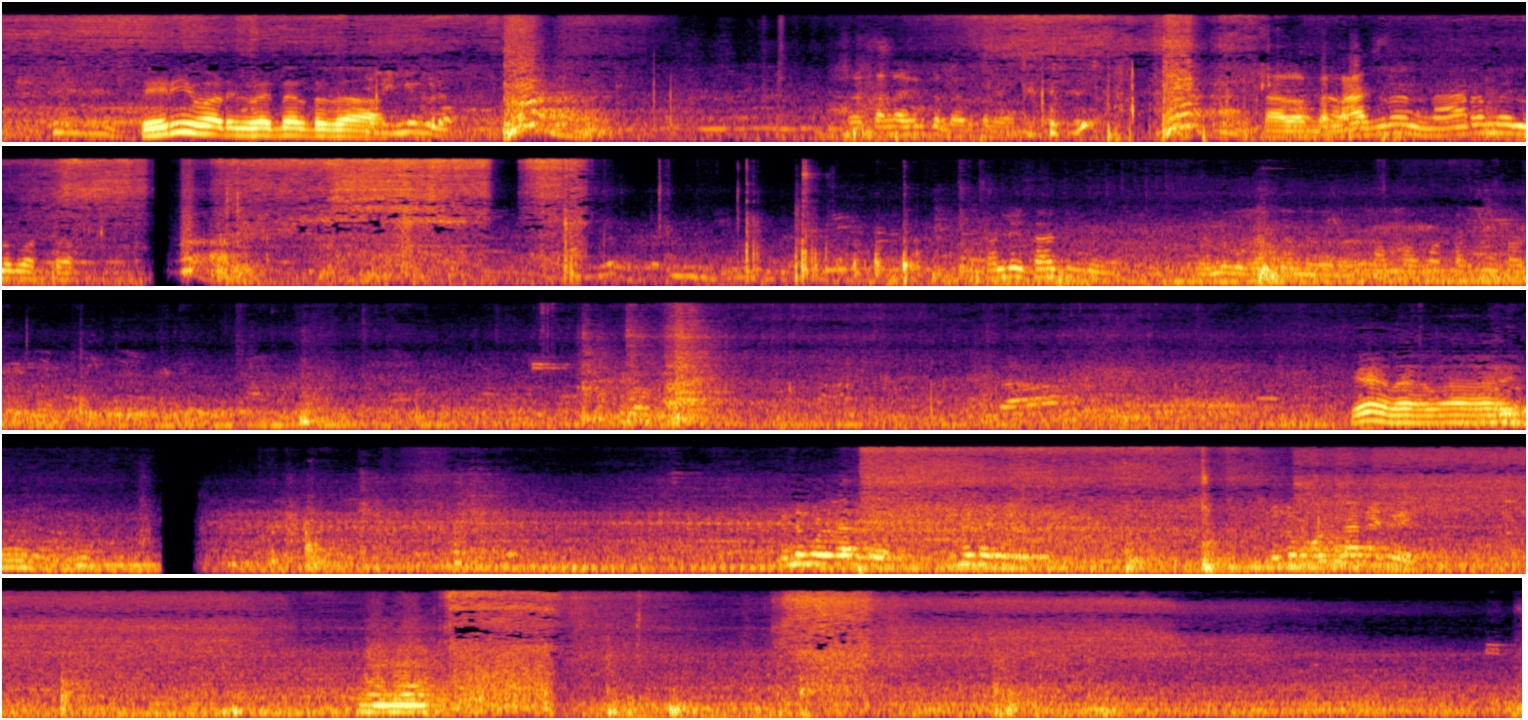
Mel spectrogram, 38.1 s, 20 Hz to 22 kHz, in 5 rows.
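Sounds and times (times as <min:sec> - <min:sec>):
impact wrench air hiss: 0:00.0 - 0:03.3, 0:04.7 - 0:06.2, 0:07.8 - 0:10.7, 0:27.2 - 0:32.1, 0:32.7 - 0:37.0
voices: 0:00.0 - 0:23.7
workshop noise: 0:00.0 - 0:38.0.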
